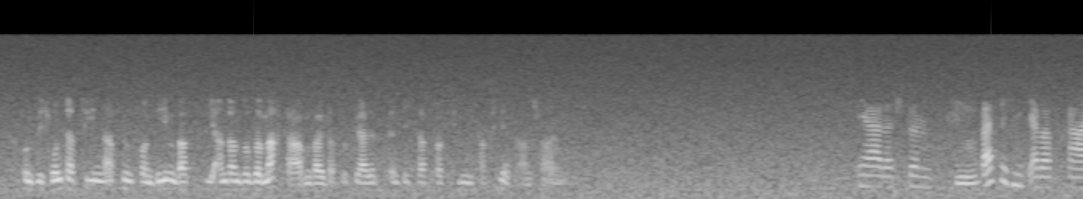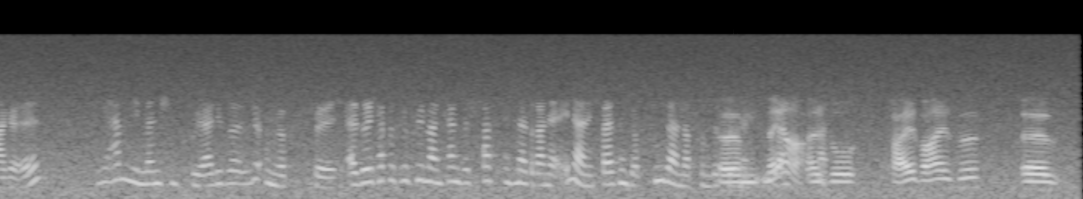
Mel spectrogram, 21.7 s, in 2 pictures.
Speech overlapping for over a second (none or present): present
